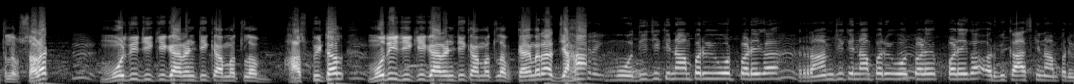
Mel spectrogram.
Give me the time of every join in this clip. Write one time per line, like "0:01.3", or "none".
0:05.8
